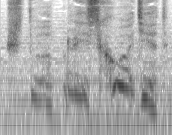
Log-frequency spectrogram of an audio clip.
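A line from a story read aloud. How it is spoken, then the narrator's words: Whisper. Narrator (Russian): прошептал тот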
